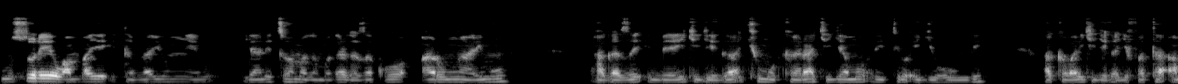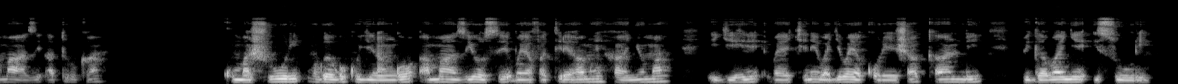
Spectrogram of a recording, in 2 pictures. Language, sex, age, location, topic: Kinyarwanda, male, 18-24, Huye, education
